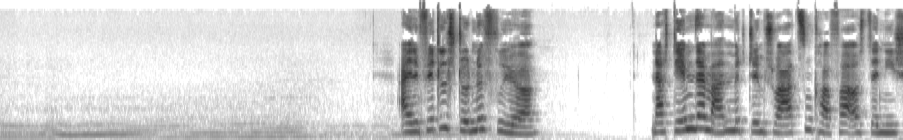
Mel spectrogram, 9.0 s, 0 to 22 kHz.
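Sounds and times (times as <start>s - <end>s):
taxi engine humming while turning into a gas station: 0.0s - 6.5s
speech: 4.0s - 5.5s, 6.5s - 9.0s.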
